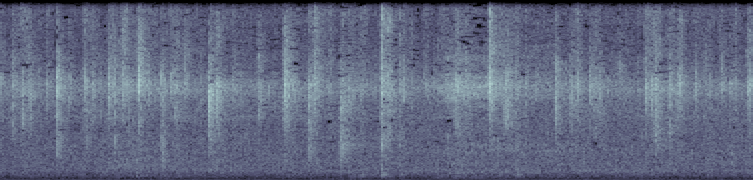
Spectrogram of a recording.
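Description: A brush scrubbing dirt off a lawn mower engine's air cleaner housing: faint, irregular scratchy ticks over a light hiss.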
